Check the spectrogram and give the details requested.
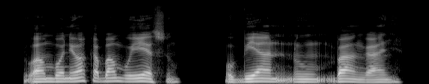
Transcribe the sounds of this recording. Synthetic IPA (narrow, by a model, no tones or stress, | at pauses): wʔam̩bɔniwakabambujɛsu | ubianumbaŋɡaɲa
